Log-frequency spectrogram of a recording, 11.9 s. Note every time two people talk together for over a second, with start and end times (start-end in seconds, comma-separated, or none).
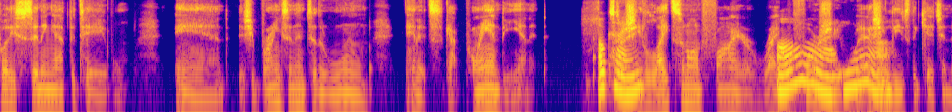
9.7-11.2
